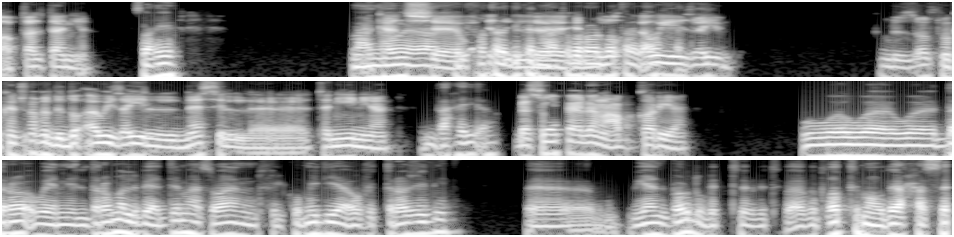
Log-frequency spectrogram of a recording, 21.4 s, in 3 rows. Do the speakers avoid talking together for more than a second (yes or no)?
no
